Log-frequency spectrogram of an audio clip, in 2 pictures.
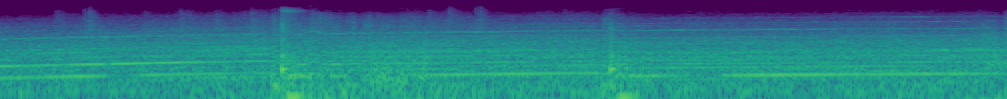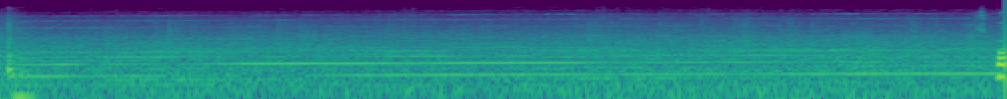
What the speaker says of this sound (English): This car almost has a hint of a Porsche sound. That really loud gearbox whine.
